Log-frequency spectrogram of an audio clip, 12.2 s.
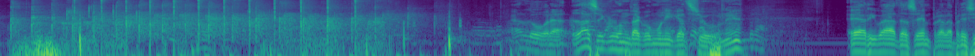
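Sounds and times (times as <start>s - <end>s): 
council members applauding: 0.0s - 5.2s
speech: 6.6s - 9.4s, 10.6s - 12.1s.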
